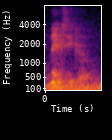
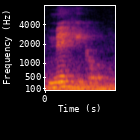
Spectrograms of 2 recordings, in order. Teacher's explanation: in Mexico or other Spanish-speaking countries, you might hear it pronounced with this H sound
